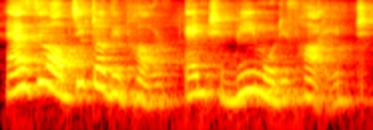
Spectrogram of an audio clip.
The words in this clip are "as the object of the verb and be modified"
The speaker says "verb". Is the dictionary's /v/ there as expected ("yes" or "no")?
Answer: no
